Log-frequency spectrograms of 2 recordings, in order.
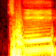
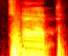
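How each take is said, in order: First: The vowel is a mid 'e' sound. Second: The vowel is the short open 'a' sound. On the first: The speaker calls it wrong. "খেট উচ্চারণ করেন নাই" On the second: The speaker calls it right. "Short ball উচ্চারণ করছেন খ্যাট"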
